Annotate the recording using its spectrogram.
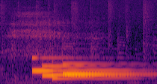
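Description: Electronic notification chime: several bell-like notes sound in quick succession about half a second in, ring together and fade out over about a second and a half.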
